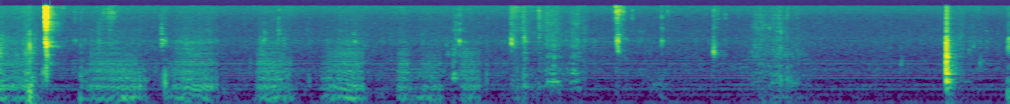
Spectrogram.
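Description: Close-miked chewing of a soft donut: quiet, irregular mouth sounds with a few small clicks, then one sharp click near the end.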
